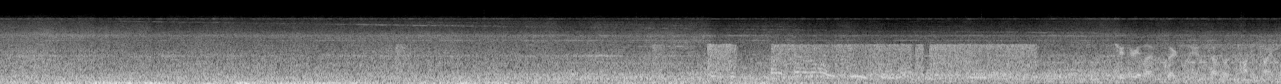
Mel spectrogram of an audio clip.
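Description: A Southwest jet airliner arrives at Raleigh-Durham International Airport with a loud, steady engine roar throughout, while faint radio chatter and tones sound beneath it.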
